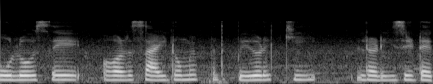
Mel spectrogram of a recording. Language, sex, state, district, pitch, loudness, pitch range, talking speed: Hindi, female, Chhattisgarh, Bilaspur, 210 Hz, -17 LUFS, 205-215 Hz, 125 wpm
